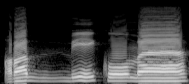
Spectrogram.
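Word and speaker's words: رَبِّكُمَا: Kemudian ro ra ro tebal rabbikuma.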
